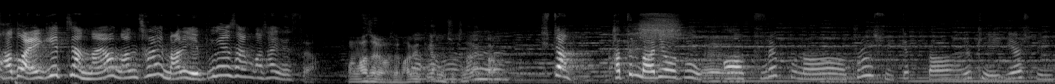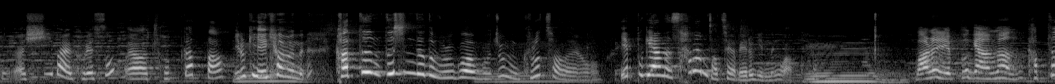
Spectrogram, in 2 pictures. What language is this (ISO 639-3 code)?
kor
